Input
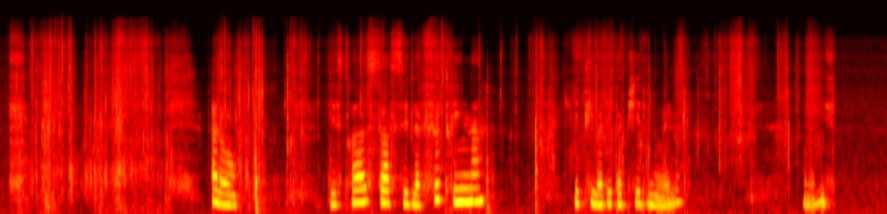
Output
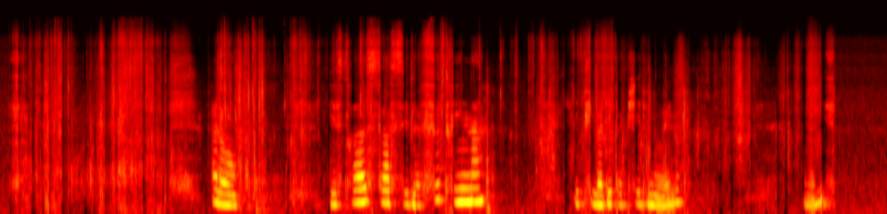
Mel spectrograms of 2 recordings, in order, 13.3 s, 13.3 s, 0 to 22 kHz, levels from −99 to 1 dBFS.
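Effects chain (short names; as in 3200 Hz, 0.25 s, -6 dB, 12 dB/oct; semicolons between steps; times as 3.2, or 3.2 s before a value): HPF 51 Hz; low shelf 120 Hz +4.5 dB; auto swell 0.115 s; 9.24–11.79 air absorption 56 m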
